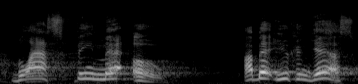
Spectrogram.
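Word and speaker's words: βλασφημέω: There's the Greek word for reviled, and it's pronounced blasphemeo.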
